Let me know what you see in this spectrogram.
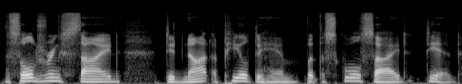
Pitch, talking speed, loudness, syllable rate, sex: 125 Hz, 170 wpm, -18 LUFS, 4.1 syllables/s, male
